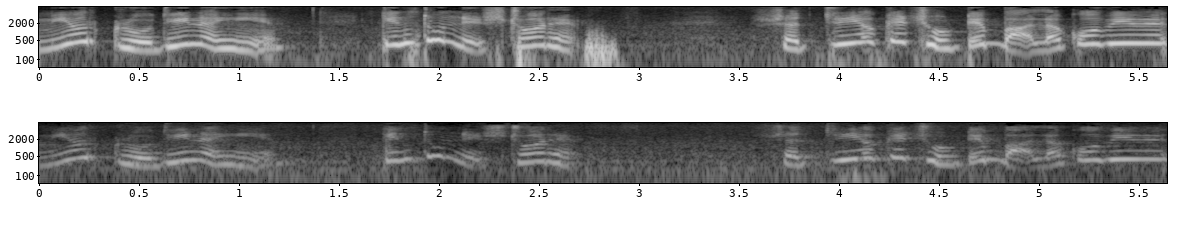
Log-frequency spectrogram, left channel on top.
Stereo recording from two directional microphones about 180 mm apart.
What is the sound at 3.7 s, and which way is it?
A woman's voice, 65° left (ahead or behind).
